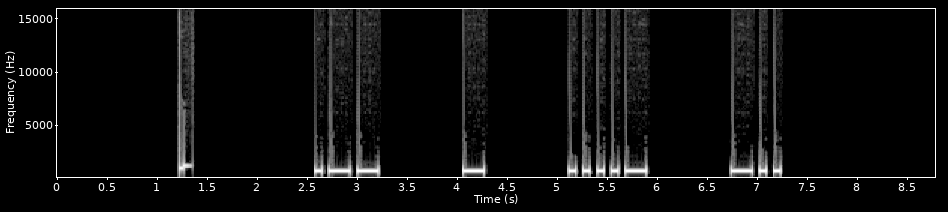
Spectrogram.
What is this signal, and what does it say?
Morse code, heard as a keyed tone, about 17 wpm, spaced as for 8 wpm, 700 Hz. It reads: WT4D
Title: USA Call Signs - 4 Characters - 4x Character Spacing - 17wpm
